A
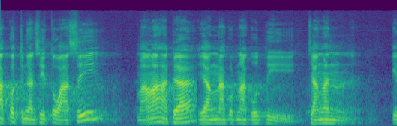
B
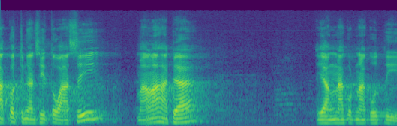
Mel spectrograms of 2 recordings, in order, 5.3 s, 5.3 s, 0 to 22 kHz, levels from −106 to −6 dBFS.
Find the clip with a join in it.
A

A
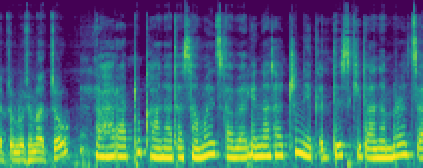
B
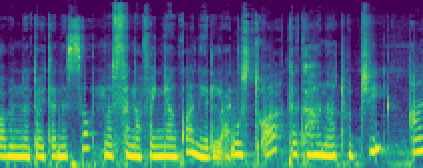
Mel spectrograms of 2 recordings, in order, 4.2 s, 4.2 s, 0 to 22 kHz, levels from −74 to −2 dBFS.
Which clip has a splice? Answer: A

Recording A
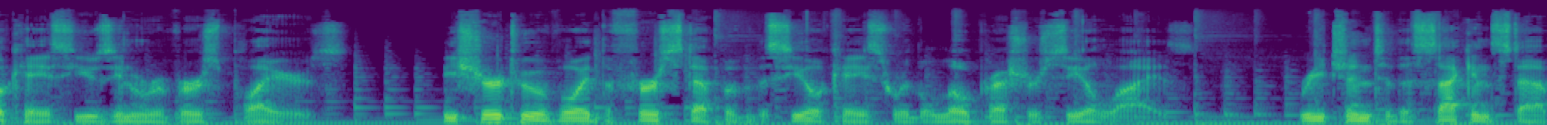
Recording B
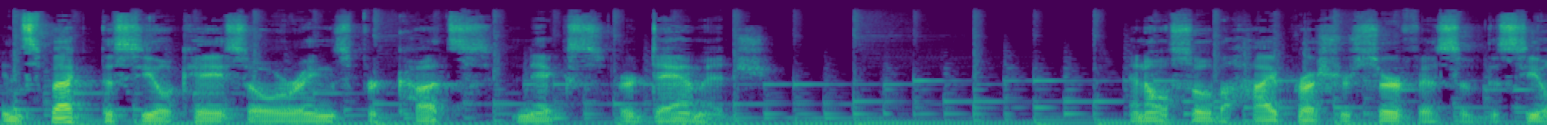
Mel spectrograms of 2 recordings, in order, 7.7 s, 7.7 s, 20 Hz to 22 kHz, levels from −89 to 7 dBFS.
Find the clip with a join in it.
B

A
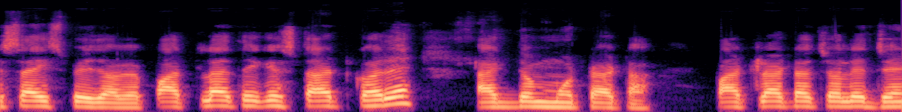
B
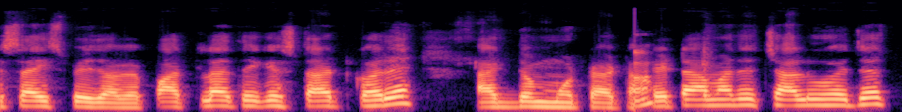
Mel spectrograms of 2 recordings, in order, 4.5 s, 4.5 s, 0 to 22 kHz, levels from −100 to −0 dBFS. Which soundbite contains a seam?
B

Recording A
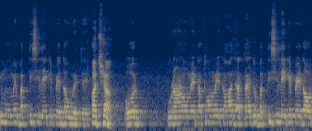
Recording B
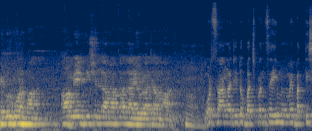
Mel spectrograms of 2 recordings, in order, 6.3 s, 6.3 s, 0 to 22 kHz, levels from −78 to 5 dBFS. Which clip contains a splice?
B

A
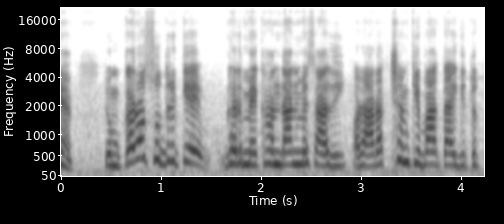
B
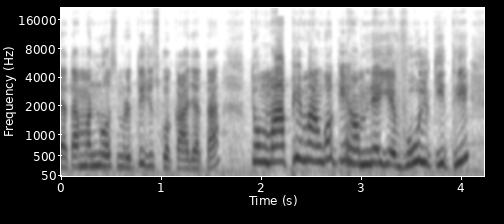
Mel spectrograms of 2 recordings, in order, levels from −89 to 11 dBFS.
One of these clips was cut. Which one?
A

